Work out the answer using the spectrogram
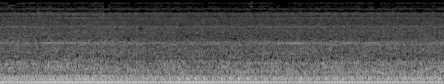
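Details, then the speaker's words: Oldsmobile Cutlass engine idling: rough, uneven low idle with raspy puffing edge over the rumble; known exhaust leak, also needs valve covers. "I know it needs valve covers, it's got exhaust leak, all kind of just minor stuff, nothing major so far."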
